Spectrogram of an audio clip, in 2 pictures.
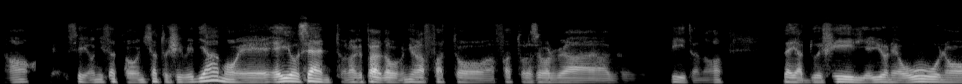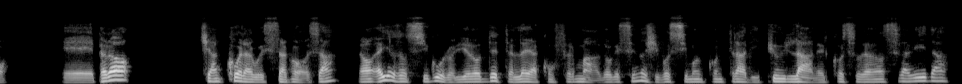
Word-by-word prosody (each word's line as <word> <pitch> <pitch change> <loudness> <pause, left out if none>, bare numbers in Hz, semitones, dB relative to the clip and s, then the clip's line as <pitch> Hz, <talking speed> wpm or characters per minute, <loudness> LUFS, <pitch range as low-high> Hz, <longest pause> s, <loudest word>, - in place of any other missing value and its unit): No, 115 +2 -7 0.3
sì, - - -9
ogni 105 +2 -8
tanto 115 -3 -6
ogni 105 +1 -6
tanto 115 -2 -5
ci 110 +3 -5
vediamo, 145 - +2
ehm, 105 +2 -1
e 120 - +5
io 145 0 +7
sento, 120 -8 +3
no 110 - -5
che 105 - -6
poi 105 - +6
dopo 105 0 +1
ognuno 110 +2 -3
ha - - +1
fatto 100 -2 -7
ha 95 - -12
fatto 90 - -12
la 105 - -6
sua 105 +1 -5
propria 100 -2 -4 0.6
vita, 105 -4 -9
no, 100 +2 -13 0.6
lei 105 - 0
ha 100 - -1
2 100 +2 -7
figlie, 110 -3 0
io 110 +1 0
ne 105 -1 -6
ho 100 0 -2
1, 110 -5 0 0.5
ehm, 100 0 -2
però 205 +7 +9 0.7
c'è 150 - 0
ancora 140 -1 +3
questa 110 +1 -1
cosa, 125 - -2 0.2
no, 130 +1 +2
e - - +6
io 190 -1 +6
son 135 - 0
sicuro, 135 -5 -1
gliel'ho 125 +3 +1
detto 130 0 0
e - - -2
lei 130 +2 +2
ha 110 - 0
confermato, 115 -3 -6
che 115 - -5
se 150 +6 -8
noi 165 0 -1
ci 120 - -5
fossimo 125 0 -2
incontrati 120 -2 -4
più 135 +6 +1
in 125 -1 -1
là 120 -5 +4
nel 105 +1 -10
corso 125 -1 -8
della 115 0 -1
nostra 120 +4 -5
vita, 160 +1 -1
115 Hz, 205 wpm, -23 LUFS, 105-130 Hz, 0.7 s, però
